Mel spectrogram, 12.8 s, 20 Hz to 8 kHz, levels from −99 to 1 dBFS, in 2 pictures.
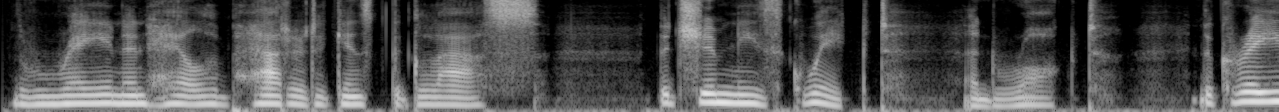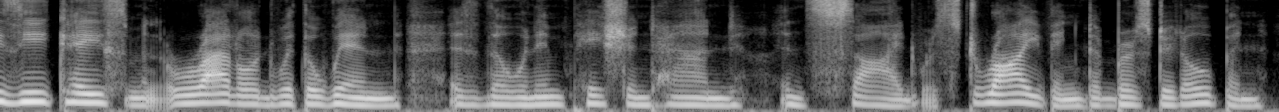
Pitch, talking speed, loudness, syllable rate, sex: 160 Hz, 150 wpm, -20 LUFS, 4.5 syllables/s, female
